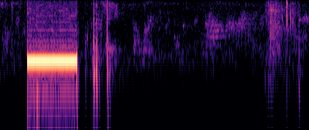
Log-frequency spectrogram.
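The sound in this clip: Telephone ringback tone with nobody answering: one steady, buzzing tone lasting about a second, followed by a few faint clicks and near silence.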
